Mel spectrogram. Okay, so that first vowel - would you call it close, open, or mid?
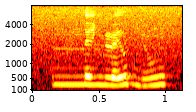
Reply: mid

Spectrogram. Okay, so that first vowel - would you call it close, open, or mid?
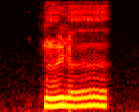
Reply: mid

